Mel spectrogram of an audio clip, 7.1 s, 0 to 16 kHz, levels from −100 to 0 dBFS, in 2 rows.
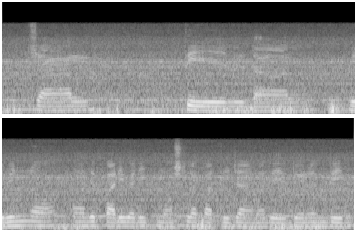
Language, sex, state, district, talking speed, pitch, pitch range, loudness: Bengali, male, West Bengal, North 24 Parganas, 95 wpm, 140 Hz, 135-150 Hz, -17 LUFS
